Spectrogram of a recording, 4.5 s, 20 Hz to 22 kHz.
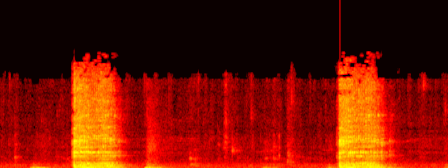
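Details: Captive 12-year-old male Chinese alligator bellowing: two powerful rasping roars, each about half a second long and roughly three seconds apart, rough and noisy with a deep throaty base, in a quiet indoor setting.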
